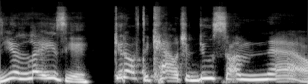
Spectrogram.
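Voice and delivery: put-on berating, scolding old television commercial announcer voice. Retelling an old college commercial that made him feel horrible: imitating a scolding commercial announcer. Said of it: "That was a crazy commercial back in the day".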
